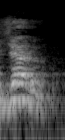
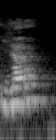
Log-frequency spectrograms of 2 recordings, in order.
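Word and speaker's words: year: इसका प्रोनाउंसिएशन होता है यर, या सोच के देखो, अगर इसको भी हमने पढ़ दिया ईयर, और ईयर माने होता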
